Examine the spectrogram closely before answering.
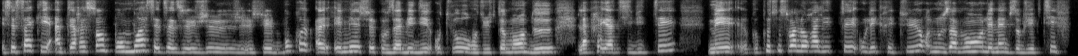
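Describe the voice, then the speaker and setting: A woman who grew up in Morocco, a storyteller whose mother tongue is Moroccan Arabic, talks thoughtfully and pauses to find her words. Her voice comes through a remote link that sounds muffled and very dry, with no room echo. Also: on the high side, steady tone, a little mellow. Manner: earnest, searching for words, reflective. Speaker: storyteller and workshop leader. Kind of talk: panel discussion. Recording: dull dry remote audio.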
